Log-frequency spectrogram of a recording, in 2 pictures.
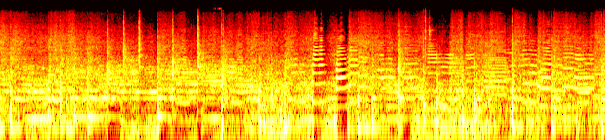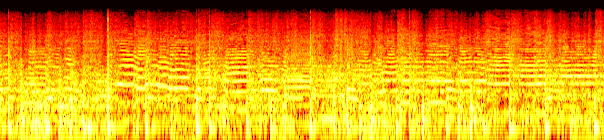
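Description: School brass band playing a tune: trumpets and a trombone over snare and bass drums keeping a steady beat.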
